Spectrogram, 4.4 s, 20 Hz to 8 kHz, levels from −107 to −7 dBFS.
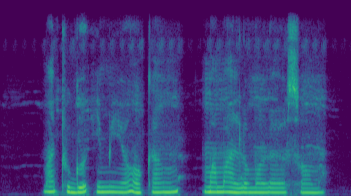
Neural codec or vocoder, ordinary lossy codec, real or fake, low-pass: none; none; real; 7.2 kHz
